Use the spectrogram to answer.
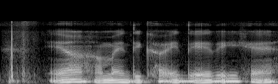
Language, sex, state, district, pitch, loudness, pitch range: Hindi, male, Himachal Pradesh, Shimla, 105 Hz, -16 LUFS, 100-125 Hz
